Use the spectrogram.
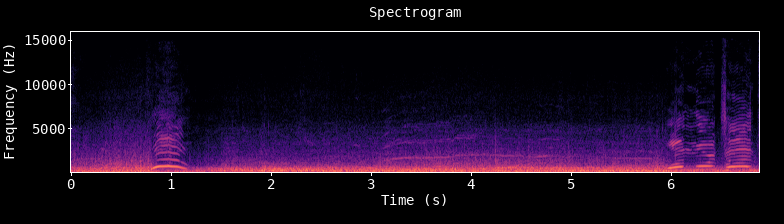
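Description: Riding the Bizarro floorless roller coaster at Six Flags Great Adventure in New Jersey, loud wind roar and track rumble run throughout, with riders whooping and shouting near the start and end.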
